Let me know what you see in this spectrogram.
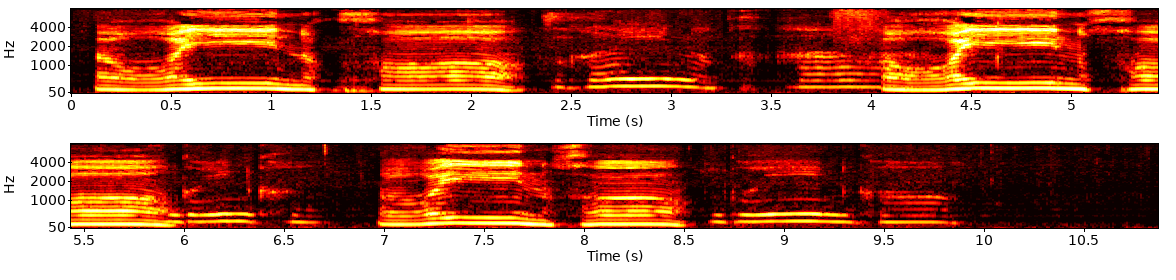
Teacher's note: হলকের শেষ ভাগ হইতে দুইটি হরফ উচ্চারিত হয়। গাইন খ, অর্থাৎ এই কণ্ঠনালীর শেষ হইতে উচ্চারিত হবে।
